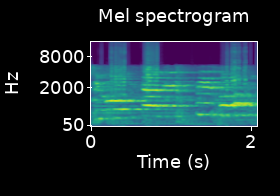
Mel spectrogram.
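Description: A woman singing a slow pop song live into a handheld microphone through PA speakers, holding notes that step from one pitch to the next.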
